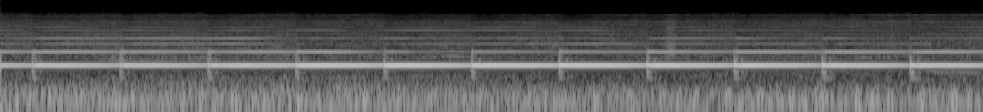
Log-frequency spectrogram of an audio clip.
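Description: Railway level-crossing warning bell sounding while the barrier is down for an approaching train: a steady ringing tone struck about twice a second. Under it is the low rumble of motorcycles and cars waiting at the barrier.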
